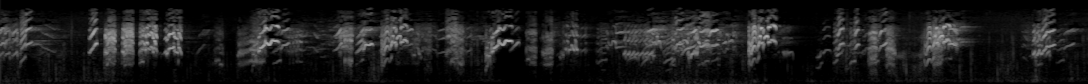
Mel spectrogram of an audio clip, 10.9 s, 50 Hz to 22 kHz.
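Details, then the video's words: Morning of 12 June 2017, Rainbow Lorikeets at close quarters: sharp, metallic screeches delivered in rapid staccato bursts with short silences, several birds calling together. "Rainbow Lorikeet Close Encounters"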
